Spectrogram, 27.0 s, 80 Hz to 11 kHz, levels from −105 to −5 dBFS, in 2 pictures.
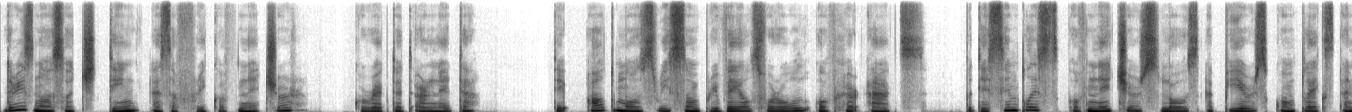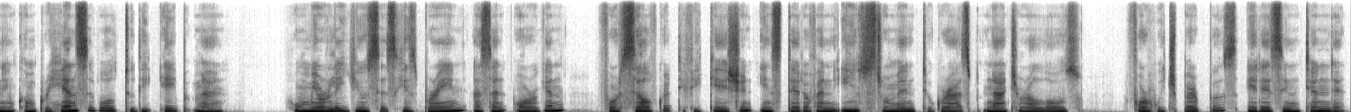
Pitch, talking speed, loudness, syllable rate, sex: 220 Hz, 130 wpm, -17 LUFS, 4.3 syllables/s, female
